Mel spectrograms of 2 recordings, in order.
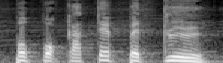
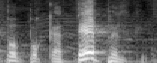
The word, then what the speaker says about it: Popocatépetl: Pero se pronuncia Popocatépetl. Es grave. Popocatépetl.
